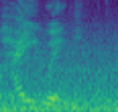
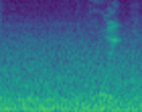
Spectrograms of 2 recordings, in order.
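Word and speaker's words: Hawick: And then there was I got a Hoik or Haywick, but it's pronounced Hoik, just over the Scottish borders.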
